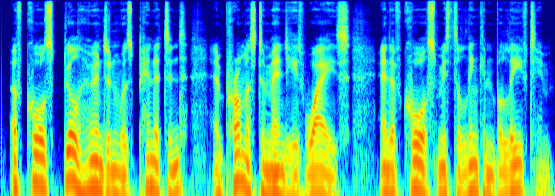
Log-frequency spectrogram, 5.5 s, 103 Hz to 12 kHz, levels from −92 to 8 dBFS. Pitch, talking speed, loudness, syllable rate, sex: 100 Hz, 205 wpm, -18 LUFS, 6.0 syllables/s, male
